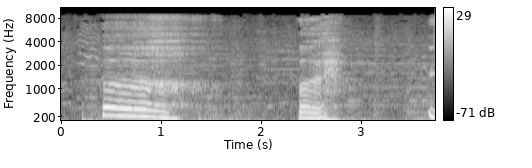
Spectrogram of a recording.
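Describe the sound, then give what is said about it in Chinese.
A big vocal yawn with a long, drawn-out falling moan, followed by a second shorter yawning groan, fairly loud, voiced by a person acting out the yawn of a story's blue-team goalkeeper during a school football team trial. “学校足球队正在进行选拔赛，安琪雄作为蓝队的守门员，望着一直集中在对方球门外激烈争夺的红蓝两队，打了个大大的哈欠。”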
